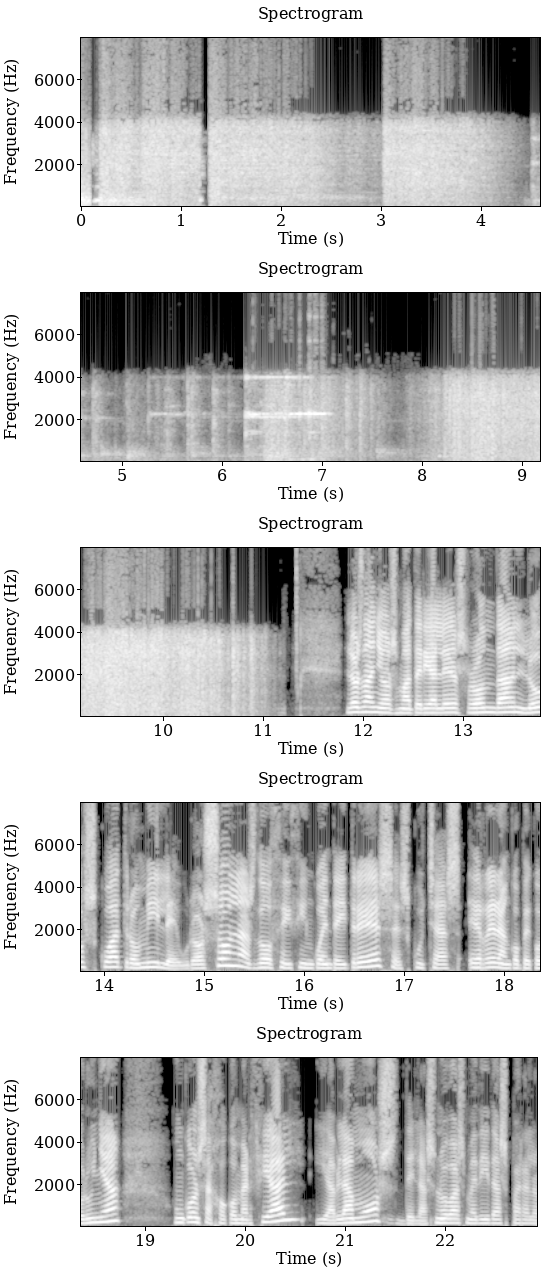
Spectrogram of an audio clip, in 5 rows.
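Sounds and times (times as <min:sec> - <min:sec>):
security camera audio of break-in robbery: 0:00.0 - 0:11.2
speech: 0:11.9 - 0:22.9.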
